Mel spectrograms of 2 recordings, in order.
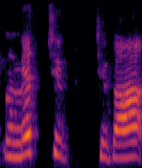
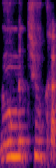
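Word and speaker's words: ומתוקה: It's umatuka, I think, because the u is its own standalone, and then the mem has a shva that it doesn't otherwise need. So you have to give the mem a sound. Umatuka.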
